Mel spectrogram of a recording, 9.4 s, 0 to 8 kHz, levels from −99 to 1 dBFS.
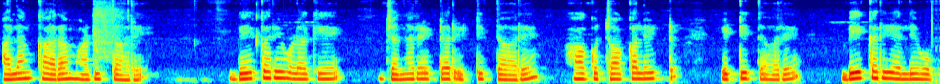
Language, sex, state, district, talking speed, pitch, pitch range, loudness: Kannada, female, Karnataka, Bangalore, 75 wpm, 195 Hz, 185-210 Hz, -17 LUFS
